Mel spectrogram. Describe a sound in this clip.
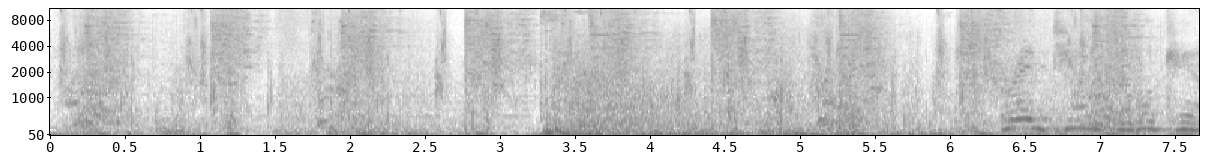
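Video game combat sounds of magic blasts and hits crackle and thump rapidly.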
